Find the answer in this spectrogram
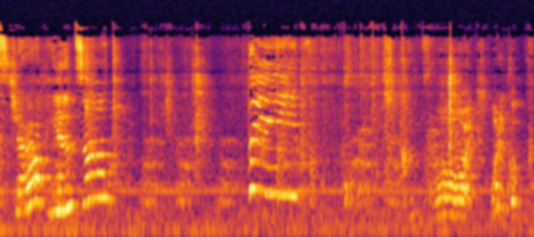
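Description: A dog giving short yips and whines during play, mixed with a woman's high-pitched excited praise, in three short flurries.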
